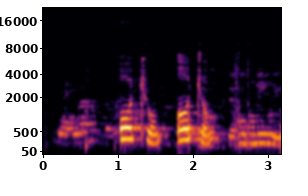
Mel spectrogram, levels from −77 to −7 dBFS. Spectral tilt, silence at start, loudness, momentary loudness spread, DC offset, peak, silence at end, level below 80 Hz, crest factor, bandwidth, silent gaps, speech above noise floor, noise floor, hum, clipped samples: -6 dB/octave; 0.2 s; -16 LUFS; 22 LU; under 0.1%; -2 dBFS; 0 s; -72 dBFS; 16 dB; 7.2 kHz; none; 22 dB; -38 dBFS; none; under 0.1%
